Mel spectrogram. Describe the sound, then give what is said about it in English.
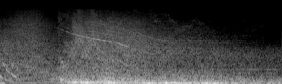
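A sidearm is fired: a sudden whooshing burst with a falling whine, then a loud low rumble that carries on to the end. “Irk drew his sidearm with his last remaining strength and fired.”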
